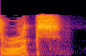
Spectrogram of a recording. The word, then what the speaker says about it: Roux: It's pronounced Rooks.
